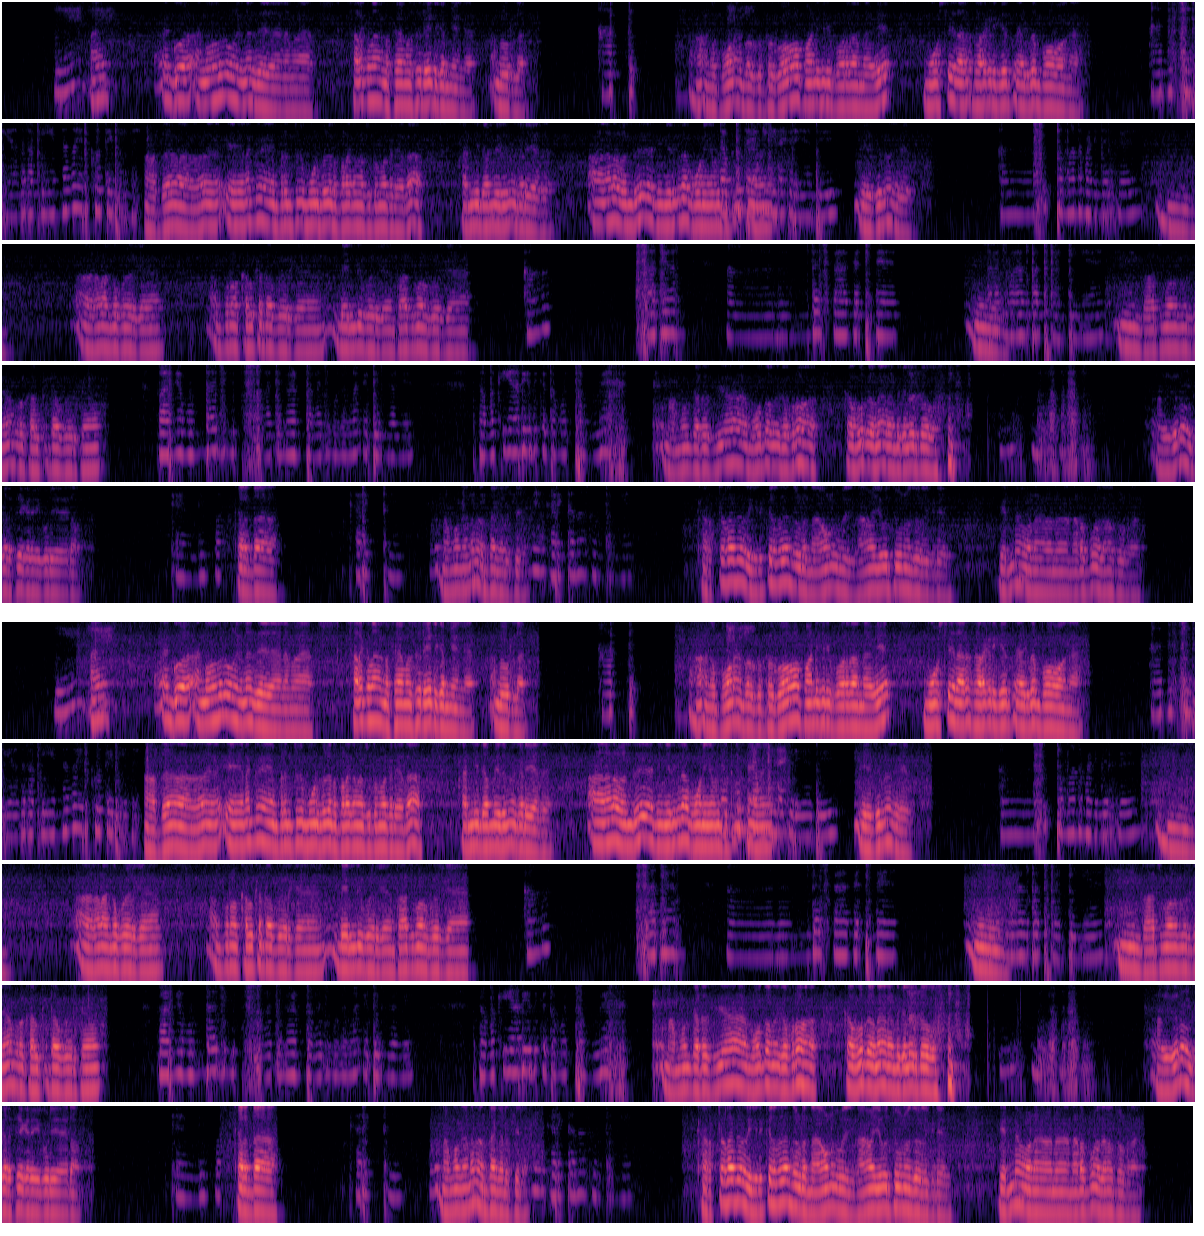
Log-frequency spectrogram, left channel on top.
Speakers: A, on the left; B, on the right.
A: ஏ
B: அது கோ கோவா பத்தி உனக்கு என்ன தெரியு நம்ம சரக்குல்லா அங்க ஃபேமஸ்சு ரேட்டு கம்மி அங்க அந்த ஊர்ல
A: அப்
B: ஆ அங்கே போன இப்ப இப்ப கோவா பாண்டிச்சேரி போறதா இருந்தாவே மோஸ்ட்லி எல்லாரு
A: ம்.
B: சரக்கடிக்கறதுக்கு அதுக்கு தா போவாங்க
A: அது செரி அதில அப்டி என்ன தா இருக்கோ தெரியல
B: அதா அதா எ எனக்கு எயா ஃப்ரெண்ட்ஸ்சுக்கு மூணு பேருக்கு அந்த பழக்கல்லா சுத்தமா கடையாதா தண்ணி தம்மு
A: ஆஹா!
B: எதுவுமே கடையாது அதனால வந்து நீங்க எதுக்குடா போனிங்க அப்டின்
A: டம்பு
B: திட்டுவானுங்க
A: தண்ணி எதுவும் கிடையாது.
B: எதுமே கடையாது
A: ஆ சுத்தமான மனிதர்கள்
B: ம் அதனால அங்க போயிருக்கே அப்றோ கல்கட்டா போயிருக்க டெல்லி போயிருக்க தாஜ்மஹால் போயிருக்க
A: ஆ ஷாஜகான் ஆ அது மும்தாஜ்காக கட்ன
B: ம்.
A: தாஜ்மஹால் பாத்துட்டு வந்டீங்க
B: ம் தாஜ்மகால் போயிருக்கே அப்றோ கல்கட்டா போயிருக்க
A: பாருங்க மும்தாஜிக்கு ஷாஜகான் தாஜ்மஹால்லா கட்டிருக்காங்க நமக்கு யாரு எதுவு கட்ட மாட்றாங்ளே
B: நம்முக்கு கடைசியா மூத்தவனுக்கு அப்றோ கபுர்தானா ரெண்டு கல்லு எடுத்து வெப்போ
A: உ
B: அதுதா நமகு கடைசியா கடைக்க கூடிய எடோ
A: எம் டி
B: கரெக்டா
A: கரெக்ட்டு
B: நமக்கானது
A: நீங்க எது
B: அதான்
A: என்ன
B: கடைசியில.
A: சொன்னாலுமே அது கரெக்டா தா சொல்றீங்க
B: கரெக்டா தா சொல்ற இருக்கற தா சொல்ற நா ஒன்னு யோசிச்சி ஒன்னு சொல்ல கெடையாது என்ன
A: ஆ
B: ஒனா நா நடப்போ அத தா சொல்ற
